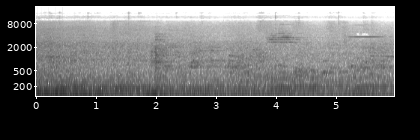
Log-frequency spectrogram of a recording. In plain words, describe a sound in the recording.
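Footsteps climb wooden stairs.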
